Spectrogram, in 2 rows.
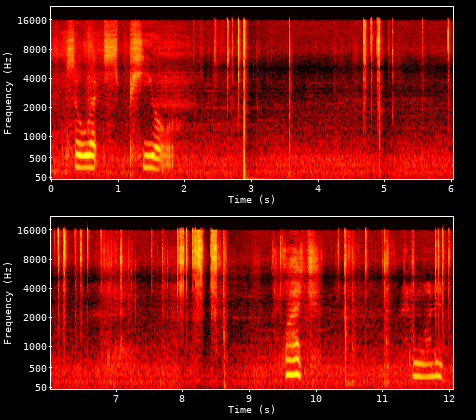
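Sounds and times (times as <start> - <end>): fingernail picking plastic wrapper: 11.8 - 12.0.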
